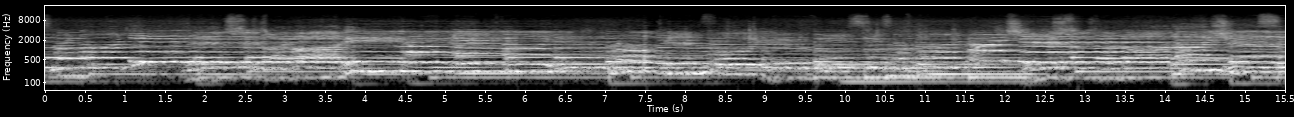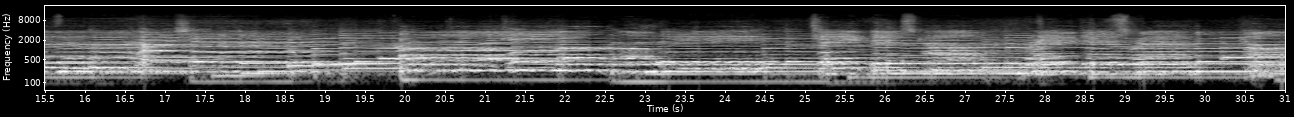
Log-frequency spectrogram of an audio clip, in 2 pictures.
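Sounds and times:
church choir singing: 0:00.0 - 0:31.0
piano accompaniment: 0:00.0 - 0:31.0.

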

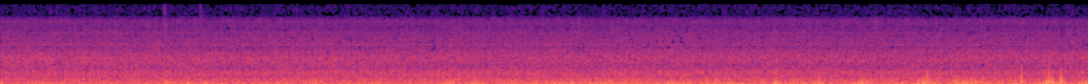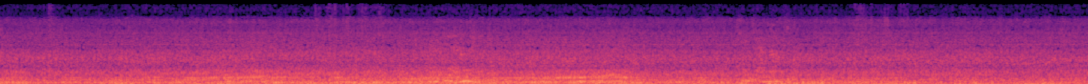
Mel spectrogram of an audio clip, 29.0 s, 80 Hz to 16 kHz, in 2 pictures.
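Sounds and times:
low rumble and hiss: 0:00.0 - 0:29.0.

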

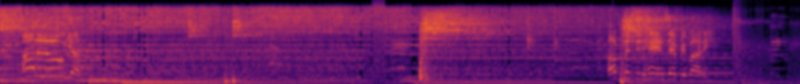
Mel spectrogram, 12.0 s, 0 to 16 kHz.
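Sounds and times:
church worship music: 0:00.0 - 0:11.0
drum and cymbal crash: 0:05.6 - 0:07.6.

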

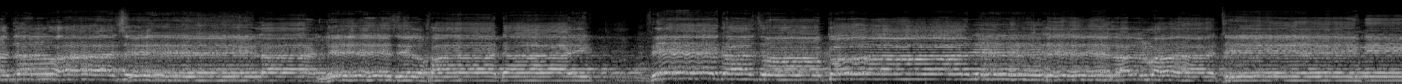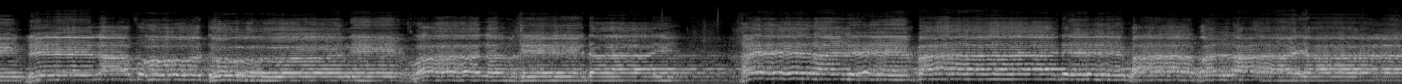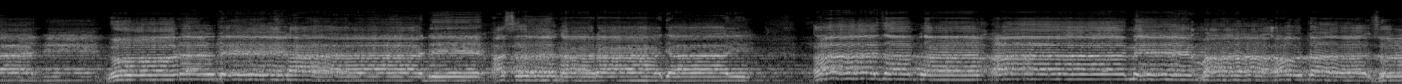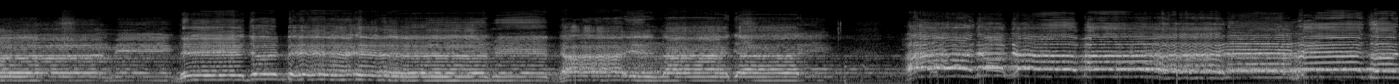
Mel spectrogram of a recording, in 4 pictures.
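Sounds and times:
men chanting in unison: 0:00.0 - 0:56.0.

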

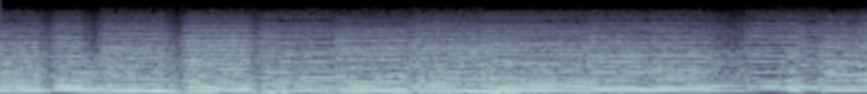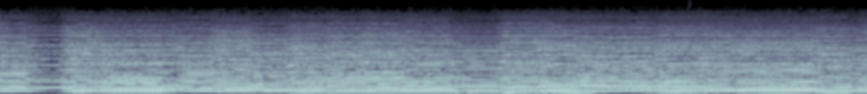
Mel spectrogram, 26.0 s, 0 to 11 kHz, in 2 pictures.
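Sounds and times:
pipe organ chords: 0:00.0 - 0:26.0.

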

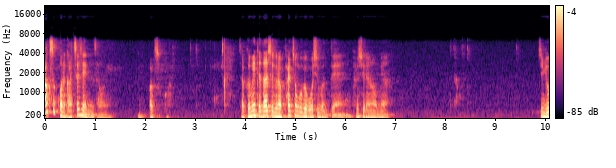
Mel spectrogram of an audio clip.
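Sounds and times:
computer mouse clicks: 0:02.8 - 0:03.7, 0:08.1 - 0:08.6, 0:09.4 - 0:09.6.

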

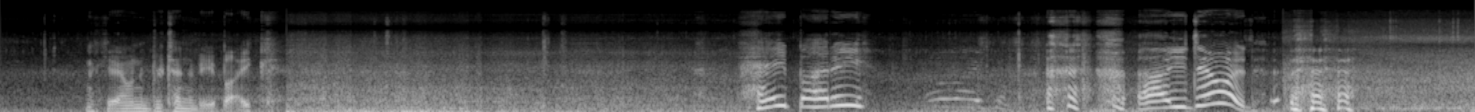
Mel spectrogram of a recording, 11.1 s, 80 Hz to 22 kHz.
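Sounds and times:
road noise from moving bike: 0:00.0 - 0:11.0
wind rumble on microphone: 0:01.5 - 0:05.6, 0:06.6 - 0:09.6.

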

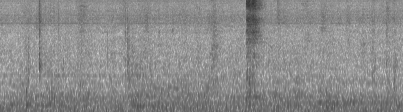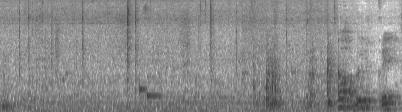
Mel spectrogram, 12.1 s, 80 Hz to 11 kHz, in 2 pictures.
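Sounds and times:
two-step falling electronic beep: 0:08.2 - 0:08.6.

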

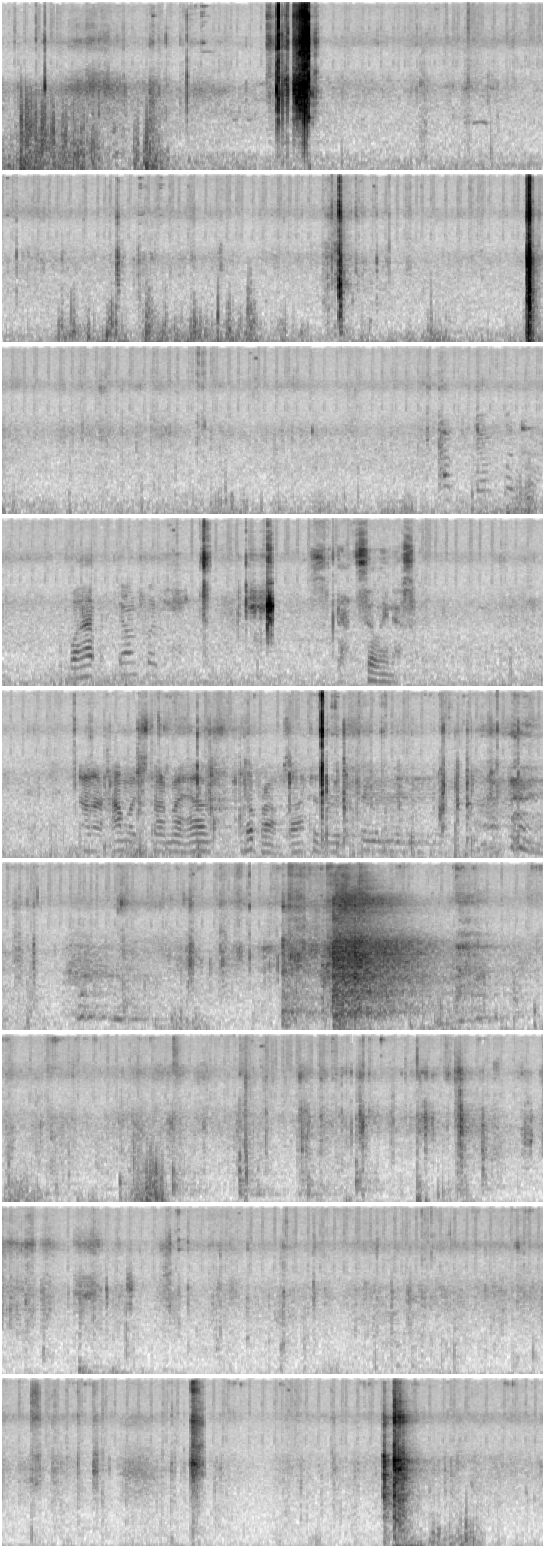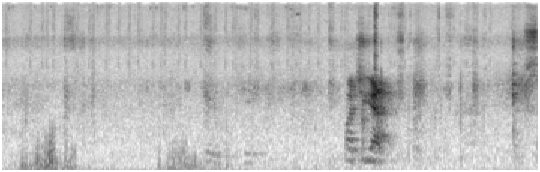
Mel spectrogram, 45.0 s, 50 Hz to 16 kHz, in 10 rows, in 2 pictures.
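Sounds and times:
camera handling clicks: 0:02.2 - 0:02.7
footsteps: 0:23.5 - 0:38.0, 0:42.2 - 0:45.0
sharp knocks: 0:25.2 - 0:26.3.

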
